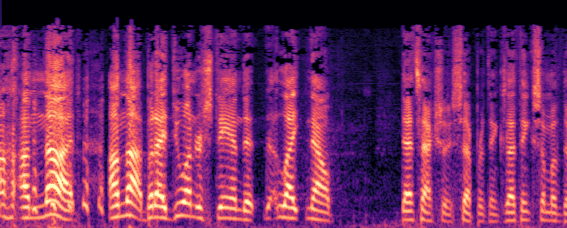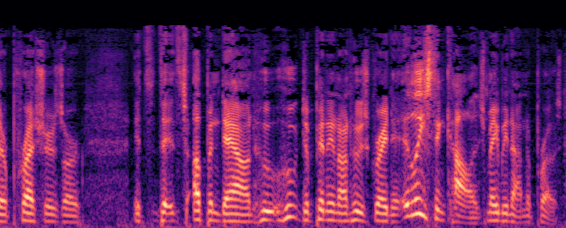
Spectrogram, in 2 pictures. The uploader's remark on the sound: Live from The Golden Nugget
